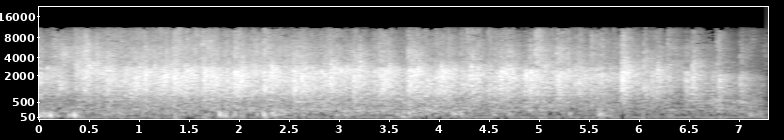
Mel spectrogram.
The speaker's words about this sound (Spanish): Así que ahora les pido a ustedes, señoras, que aplaudan a los hombres.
